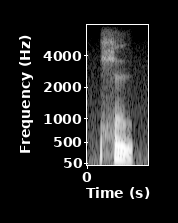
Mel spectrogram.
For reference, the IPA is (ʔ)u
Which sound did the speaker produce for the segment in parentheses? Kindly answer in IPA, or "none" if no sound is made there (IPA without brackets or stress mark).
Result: χ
